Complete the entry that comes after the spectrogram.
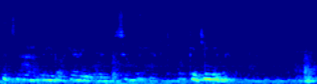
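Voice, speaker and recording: A man on a town commission talking through procedure in a halting, practical way. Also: a little high, noisy background. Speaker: commission member. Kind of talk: procedural discussion. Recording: echoey meeting room mic.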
